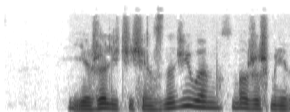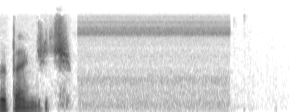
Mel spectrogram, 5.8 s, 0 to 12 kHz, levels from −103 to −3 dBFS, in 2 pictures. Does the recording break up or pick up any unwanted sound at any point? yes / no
no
